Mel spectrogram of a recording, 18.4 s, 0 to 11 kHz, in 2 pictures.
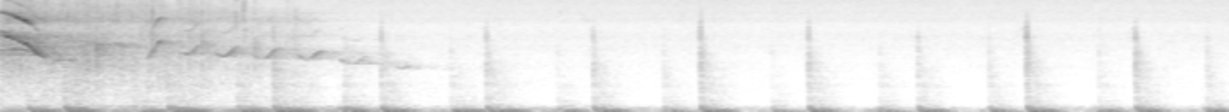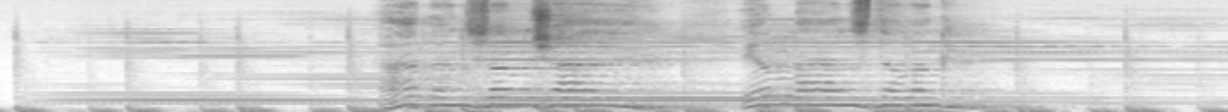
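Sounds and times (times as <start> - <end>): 
heavy sustained bass drone in live rock concert at Wembley Stadium: 0.0 - 18.4
steady drum hits at a driving pulse: 1.3 - 18.4
bright held keyboard chords: 9.4 - 18.4
descending synth sweep: 9.4 - 18.4
speech: 12.8 - 13.9.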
